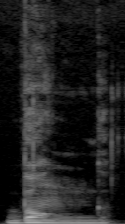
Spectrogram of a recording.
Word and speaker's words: bon: Imagine it's bong, but don't say the G.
